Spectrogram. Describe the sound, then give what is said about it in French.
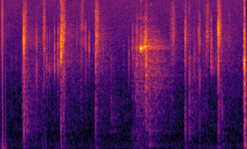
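Several soft, irregular footsteps of a woman leaving a room thud, mixed with the knock and shuffle of a door being handled, with no voices. “Elle sort de la pièce.”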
